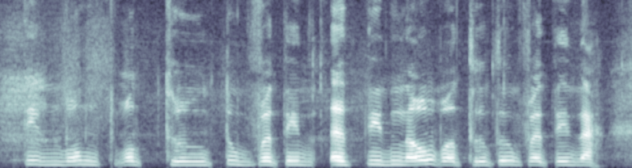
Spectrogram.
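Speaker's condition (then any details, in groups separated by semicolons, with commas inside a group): Multiple sclerosis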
